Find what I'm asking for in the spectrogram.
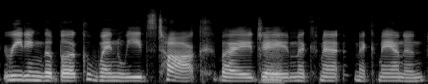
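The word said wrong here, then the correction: McCaman: I'm sorry, probably saying that wrong. But McCammon.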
